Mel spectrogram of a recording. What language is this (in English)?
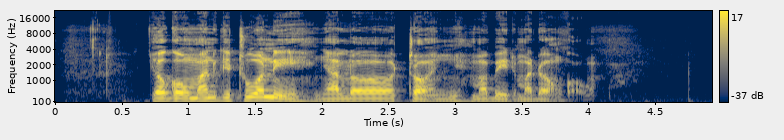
Luo (Kenya and Tanzania)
